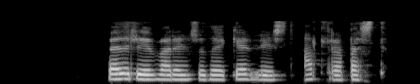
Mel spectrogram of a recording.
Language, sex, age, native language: Icelandic, female, 11, Icelandic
